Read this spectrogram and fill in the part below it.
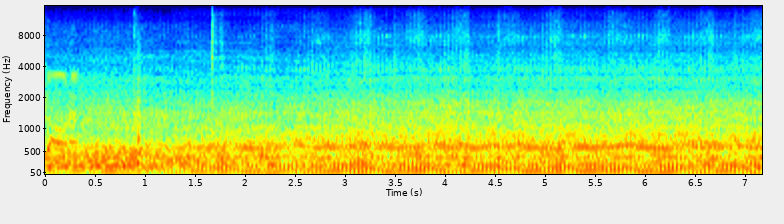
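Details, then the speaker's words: Troy-Bilt Bronco riding mower, Briggs engine with valves out of adjustment, owner suspects worn cam lobes: steady engine drone with blades engaged and a rough, harsh whirr under the deck; one blade spindle sounds very bad but still turns. "I still got a blade turning down there one of the blade breaks sounds like - oh gosh I've built about to split it's so bad but hey it works the blade works"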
